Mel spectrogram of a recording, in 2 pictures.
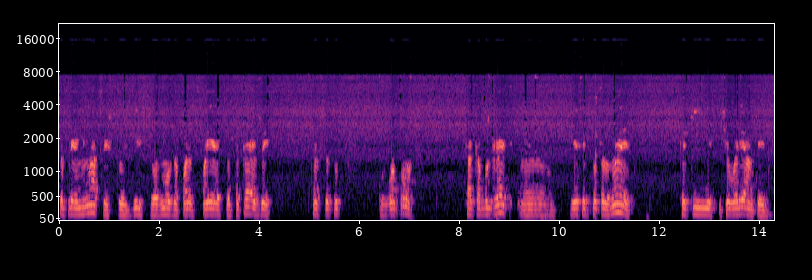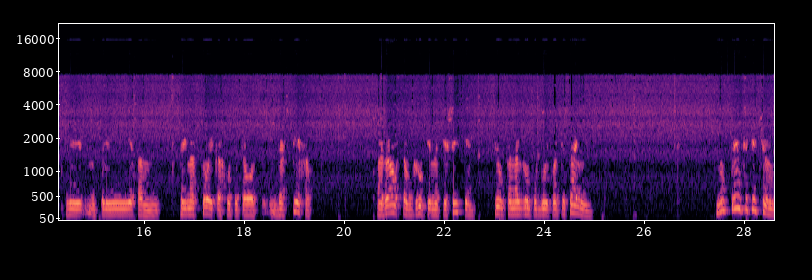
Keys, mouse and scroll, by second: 4.9-6.4 middle drag, 7.0-8.5 drag, 8.7 middle click, 9.6 shift+middle click, 11.7-13.6 middle drag, 14.1 KP_1, 15.1 middle click, 19.7 click, 21.9 shift+middle click, 23.2 shift+middle click, 25.2 shift+middle click, 28.0 shift+middle click.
